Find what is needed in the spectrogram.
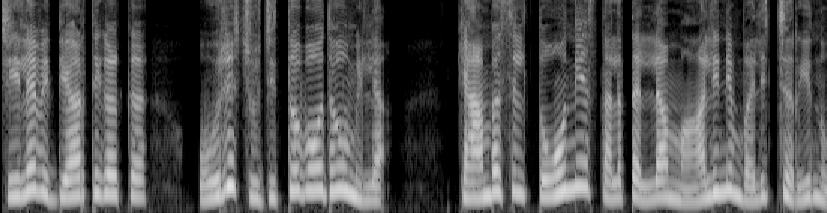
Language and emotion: Malayalam, disgusted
